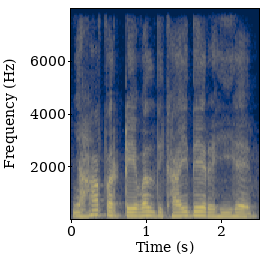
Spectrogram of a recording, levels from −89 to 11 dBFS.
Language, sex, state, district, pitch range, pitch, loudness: Hindi, male, Jharkhand, Ranchi, 135-155 Hz, 145 Hz, -15 LUFS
